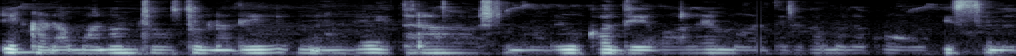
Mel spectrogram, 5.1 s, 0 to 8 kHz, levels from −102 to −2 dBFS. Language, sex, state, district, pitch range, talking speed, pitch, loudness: Telugu, female, Telangana, Nalgonda, 165-175 Hz, 105 wpm, 170 Hz, -31 LUFS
